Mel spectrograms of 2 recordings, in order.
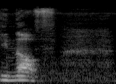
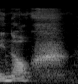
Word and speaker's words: enough: It's like those pronunciation of unspoken words, letters in a word, like enough. You don't say enoch, but you write it.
